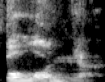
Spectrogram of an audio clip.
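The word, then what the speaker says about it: Bologna: minion hear that sound or like an Italian city is not like salami but like Italian city is this would be pronounced as bologa bolog like the GN sound makes in a lot of other languages that's the sound or like if people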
